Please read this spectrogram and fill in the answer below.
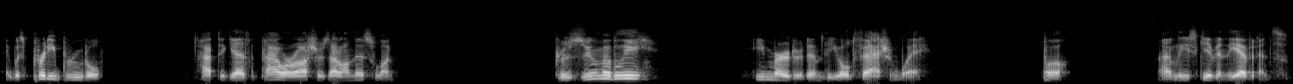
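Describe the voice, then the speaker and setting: Weary, grim male friend, low gravelly voice, for naturalistic audio drama; dry, slightly dull sound. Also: a little slow, pauses often, dry recording. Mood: grim, matter-of-fact. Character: weary, grim man worried for a secretive friend.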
